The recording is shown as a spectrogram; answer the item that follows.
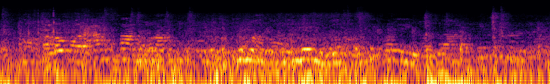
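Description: Indistinct voices of people talking, over a steady low hum and rumble, with a few short sharp clicks.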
